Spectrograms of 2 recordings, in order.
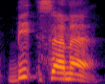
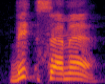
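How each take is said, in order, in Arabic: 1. في الكلمة الأولى همزة قطع في الوسط. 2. في الكلمة الأولى همزة قطع في الوسط.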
